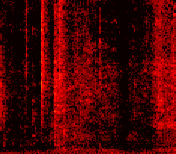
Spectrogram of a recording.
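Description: Near silence: faint background with a few soft, short clicks.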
